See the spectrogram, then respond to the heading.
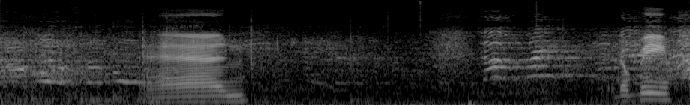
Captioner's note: crowd talking and yelling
